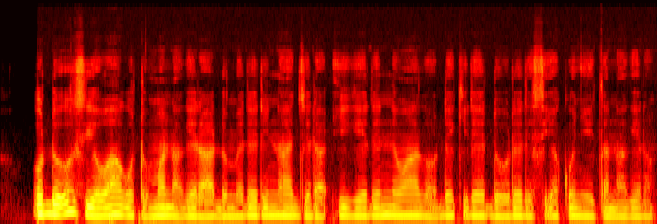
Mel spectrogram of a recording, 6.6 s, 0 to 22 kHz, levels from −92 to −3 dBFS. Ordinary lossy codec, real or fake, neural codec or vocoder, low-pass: none; fake; vocoder, 48 kHz, 128 mel bands, Vocos; 19.8 kHz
